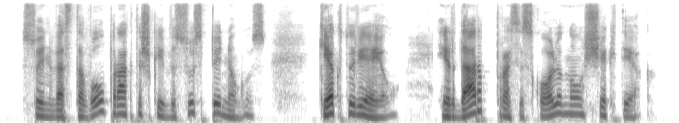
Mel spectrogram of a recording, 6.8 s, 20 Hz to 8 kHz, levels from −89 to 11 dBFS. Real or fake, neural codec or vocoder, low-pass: fake; vocoder, 44.1 kHz, 128 mel bands, Pupu-Vocoder; 7.2 kHz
